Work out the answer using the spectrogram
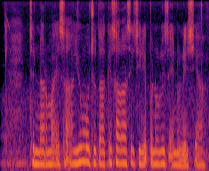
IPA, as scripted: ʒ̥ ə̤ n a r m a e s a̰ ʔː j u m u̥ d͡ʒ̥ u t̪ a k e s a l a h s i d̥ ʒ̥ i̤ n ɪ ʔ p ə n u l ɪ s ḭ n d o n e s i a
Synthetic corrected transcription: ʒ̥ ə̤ n a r m a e s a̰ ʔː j u m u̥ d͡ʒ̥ u t̪ a k e s a l a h s i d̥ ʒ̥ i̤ n ɪ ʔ p ə n u l ɪ s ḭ n d o n e s i a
